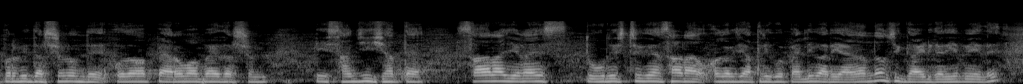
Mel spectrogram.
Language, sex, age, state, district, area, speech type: Dogri, male, 30-45, Jammu and Kashmir, Reasi, rural, spontaneous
